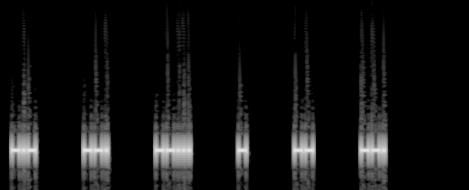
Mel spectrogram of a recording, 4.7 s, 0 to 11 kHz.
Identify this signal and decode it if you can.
Morse code, heard as a keyed tone, about 46 wpm, spaced as for 15 wpm, 700 Hz. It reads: KG7TMG
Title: USA Call Signs - 6x Character Spacing - 45wpm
